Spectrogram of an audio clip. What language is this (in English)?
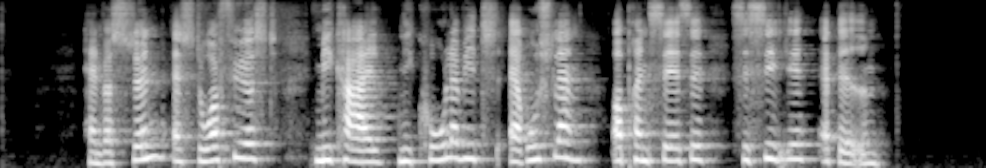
Danish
